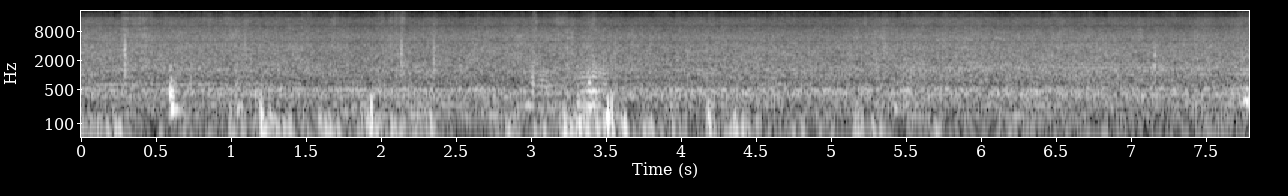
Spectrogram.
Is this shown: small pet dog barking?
no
